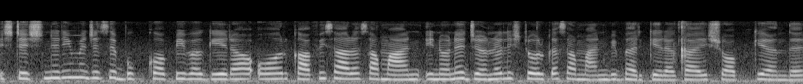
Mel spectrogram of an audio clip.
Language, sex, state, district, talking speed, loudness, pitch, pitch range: Hindi, female, Haryana, Jhajjar, 170 wpm, -15 LUFS, 245 Hz, 225-260 Hz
